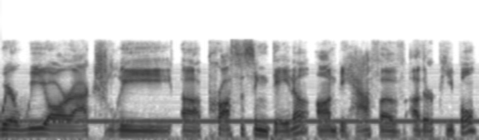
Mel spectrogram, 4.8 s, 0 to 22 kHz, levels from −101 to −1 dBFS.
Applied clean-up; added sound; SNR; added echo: none; Telephone; 12 dB; none.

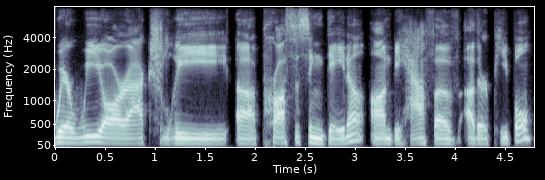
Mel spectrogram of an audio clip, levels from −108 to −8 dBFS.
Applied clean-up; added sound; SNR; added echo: none; none; none; none.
